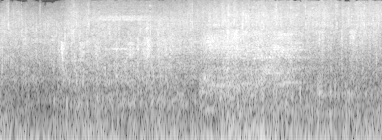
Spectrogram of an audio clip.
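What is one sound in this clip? A sword swings and clangs against stone.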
